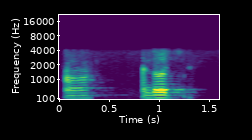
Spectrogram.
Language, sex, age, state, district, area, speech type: Manipuri, male, 30-45, Manipur, Thoubal, rural, conversation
